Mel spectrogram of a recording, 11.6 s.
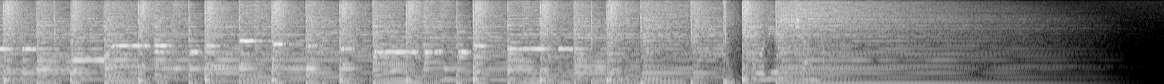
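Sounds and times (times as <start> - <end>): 
funny acoustic cartoon animation music: 0.0 - 8.7.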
